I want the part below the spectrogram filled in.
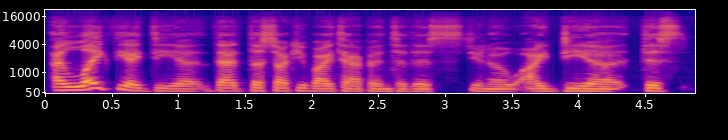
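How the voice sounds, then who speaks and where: A man with a mid-pitched voice chats casually about plans. He is tentative, working ideas out as he speaks, and the recording is very dry. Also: measured pace, no room sound. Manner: tentative, thinking aloud. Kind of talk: casual planning chat.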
